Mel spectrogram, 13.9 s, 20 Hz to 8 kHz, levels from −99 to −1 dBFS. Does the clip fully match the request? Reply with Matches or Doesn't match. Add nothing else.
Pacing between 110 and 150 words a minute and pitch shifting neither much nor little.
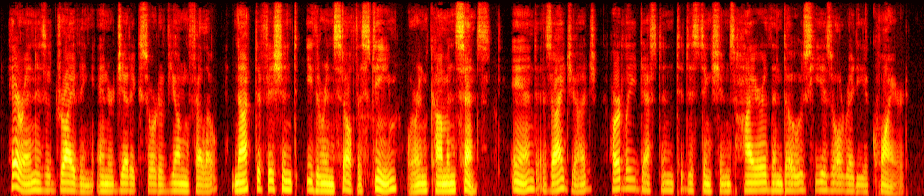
Doesn't match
